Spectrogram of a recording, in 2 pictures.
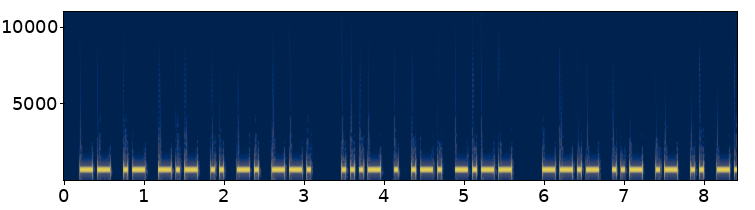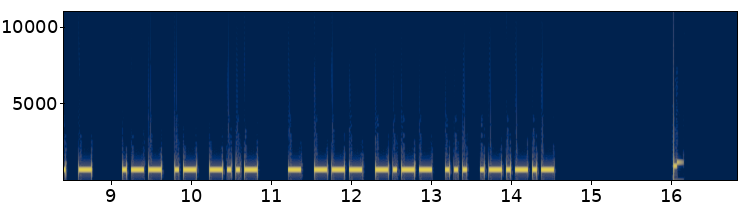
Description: Morse code, heard as a keyed tone, about 22 wpm, 700 Hz. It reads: MAKING VERY QUAINT WAX TOYS.
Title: Pangram Challenge v2 - 22wpm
